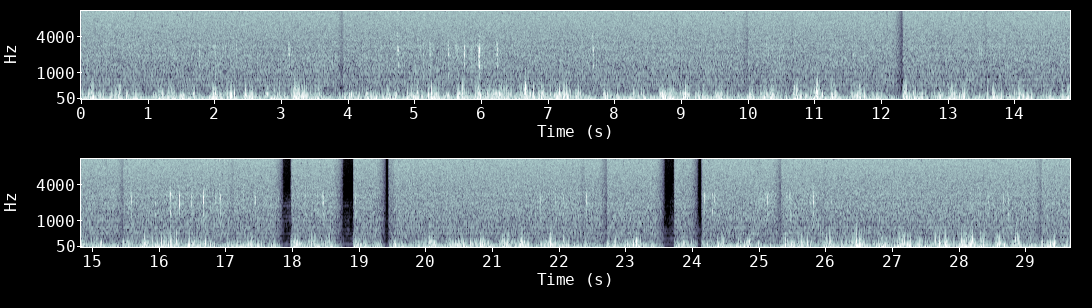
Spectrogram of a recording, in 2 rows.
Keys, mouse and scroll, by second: 1.5 scroll down 1, 3.2 scroll up 1, 5.3 scroll down 1, 6.2 scroll up 1, 10.4 scroll down 1, 15.7 scroll down 1, 21.7 scroll down 1, 22.4 scroll up 1, 25.2 scroll up 1, 28.5 scroll down 1.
